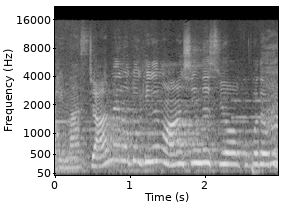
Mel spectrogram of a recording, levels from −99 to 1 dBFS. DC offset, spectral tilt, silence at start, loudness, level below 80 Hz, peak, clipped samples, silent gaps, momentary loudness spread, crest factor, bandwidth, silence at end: under 0.1%; -4.5 dB/octave; 0 s; -16 LUFS; -54 dBFS; 0 dBFS; under 0.1%; none; 4 LU; 14 dB; 16 kHz; 0 s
